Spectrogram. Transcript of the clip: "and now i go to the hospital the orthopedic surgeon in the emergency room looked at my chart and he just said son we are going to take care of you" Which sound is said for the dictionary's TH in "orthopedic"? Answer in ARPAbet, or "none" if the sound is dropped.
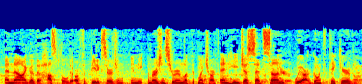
TH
